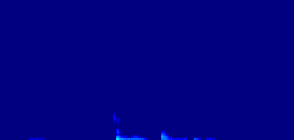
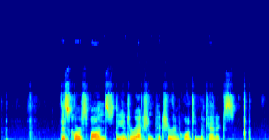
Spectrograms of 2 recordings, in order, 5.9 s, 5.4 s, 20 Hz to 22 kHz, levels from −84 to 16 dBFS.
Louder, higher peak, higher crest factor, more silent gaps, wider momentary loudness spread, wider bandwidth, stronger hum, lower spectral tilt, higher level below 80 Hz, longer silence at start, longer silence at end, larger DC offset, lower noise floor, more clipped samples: second, -63 LUFS vs -18 LUFS; second, -44 dBFS vs -2 dBFS; about the same, 22 dB vs 18 dB; neither; second, 9 LU vs 13 LU; second, 7.2 kHz vs 9.4 kHz; neither; first, -6.5 dB/octave vs -4 dB/octave; second, -80 dBFS vs -60 dBFS; first, 0.55 s vs 0.1 s; second, 0 s vs 0.4 s; neither; first, -84 dBFS vs -61 dBFS; neither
